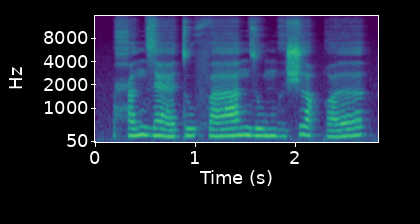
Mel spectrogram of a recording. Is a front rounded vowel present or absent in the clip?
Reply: absent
